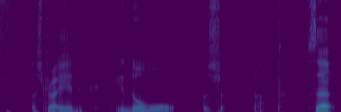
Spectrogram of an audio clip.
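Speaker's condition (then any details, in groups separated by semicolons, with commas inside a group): Cerebral palsy; uses wheelchair; cannot bend over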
